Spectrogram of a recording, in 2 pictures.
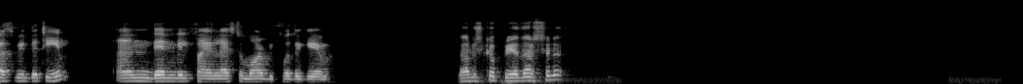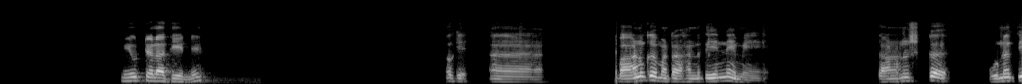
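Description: A man speaks calmly over an online call, in short bursts with pauses.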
